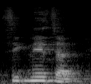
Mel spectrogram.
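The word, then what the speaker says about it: signature: গেছে আলাদা হয়ে গেছে যার কারণে এখানে জিটা উচ্চারণ হবে সিগনেচার একই রকম প্যারাডিগম্যাটিক, এখানে ডিগম্যাটিক আলাদা উচ্চারণ হয়েছে, ডিগ আলাদা উচ্চারণ হয়ে গেছে।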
